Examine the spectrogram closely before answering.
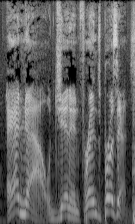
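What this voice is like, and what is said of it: Big game-day stadium announcer voice. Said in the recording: “put on my big Braves voice ... So much good game day voice.”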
